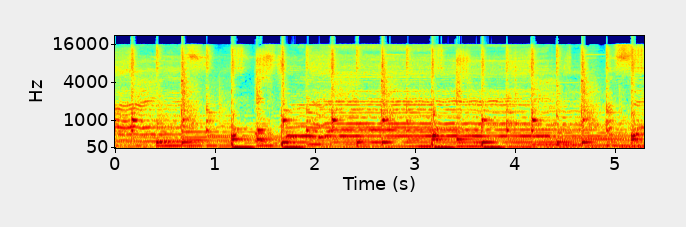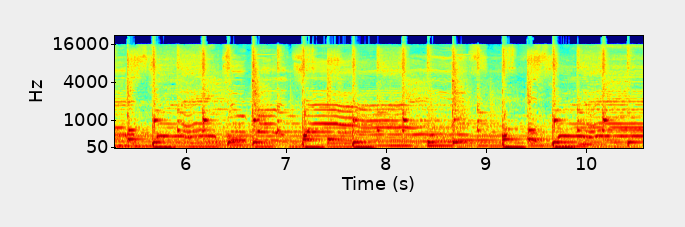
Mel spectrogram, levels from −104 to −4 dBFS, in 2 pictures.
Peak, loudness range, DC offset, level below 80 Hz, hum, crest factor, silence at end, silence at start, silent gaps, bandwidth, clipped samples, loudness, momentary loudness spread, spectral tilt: 0 dBFS; 1 LU; under 0.1%; -18 dBFS; none; 10 dB; 0 s; 0 s; none; over 20 kHz; 0.8%; -11 LUFS; 3 LU; -4.5 dB/octave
